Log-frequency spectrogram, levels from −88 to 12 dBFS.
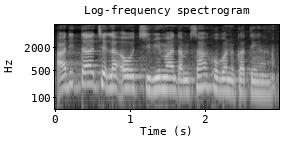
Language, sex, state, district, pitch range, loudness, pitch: Garo, male, Meghalaya, South Garo Hills, 150-195 Hz, -15 LUFS, 170 Hz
